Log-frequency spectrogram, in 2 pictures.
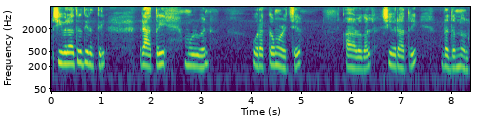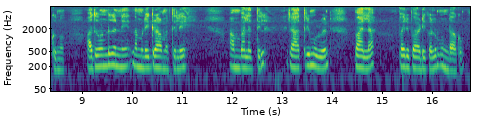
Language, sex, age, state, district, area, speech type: Malayalam, female, 45-60, Kerala, Palakkad, rural, spontaneous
